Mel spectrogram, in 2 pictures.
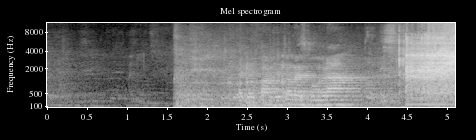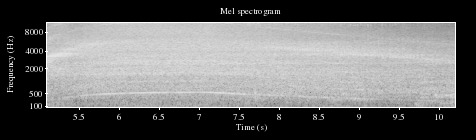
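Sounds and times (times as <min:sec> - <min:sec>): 
speech: 0:02.4 - 0:04.8
blue 1500 W corded power tool with refurbished bearings running: 0:04.4 - 0:10.2.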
